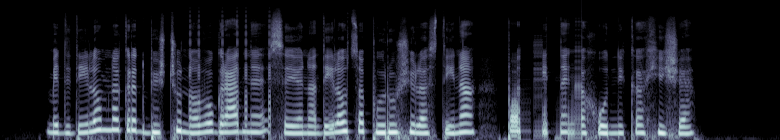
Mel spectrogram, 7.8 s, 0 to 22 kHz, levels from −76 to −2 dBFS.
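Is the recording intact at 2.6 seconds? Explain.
No, GSM signalling bursts from a nearby 2G phone, rectified by the audio circuit, add a galloping dit-dit-dit of short 217 Hz buzzes, from 1.89 to 2.71 s, nearly as loud as the speech, shown as comb-like vertical stripes on the spectrogram.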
